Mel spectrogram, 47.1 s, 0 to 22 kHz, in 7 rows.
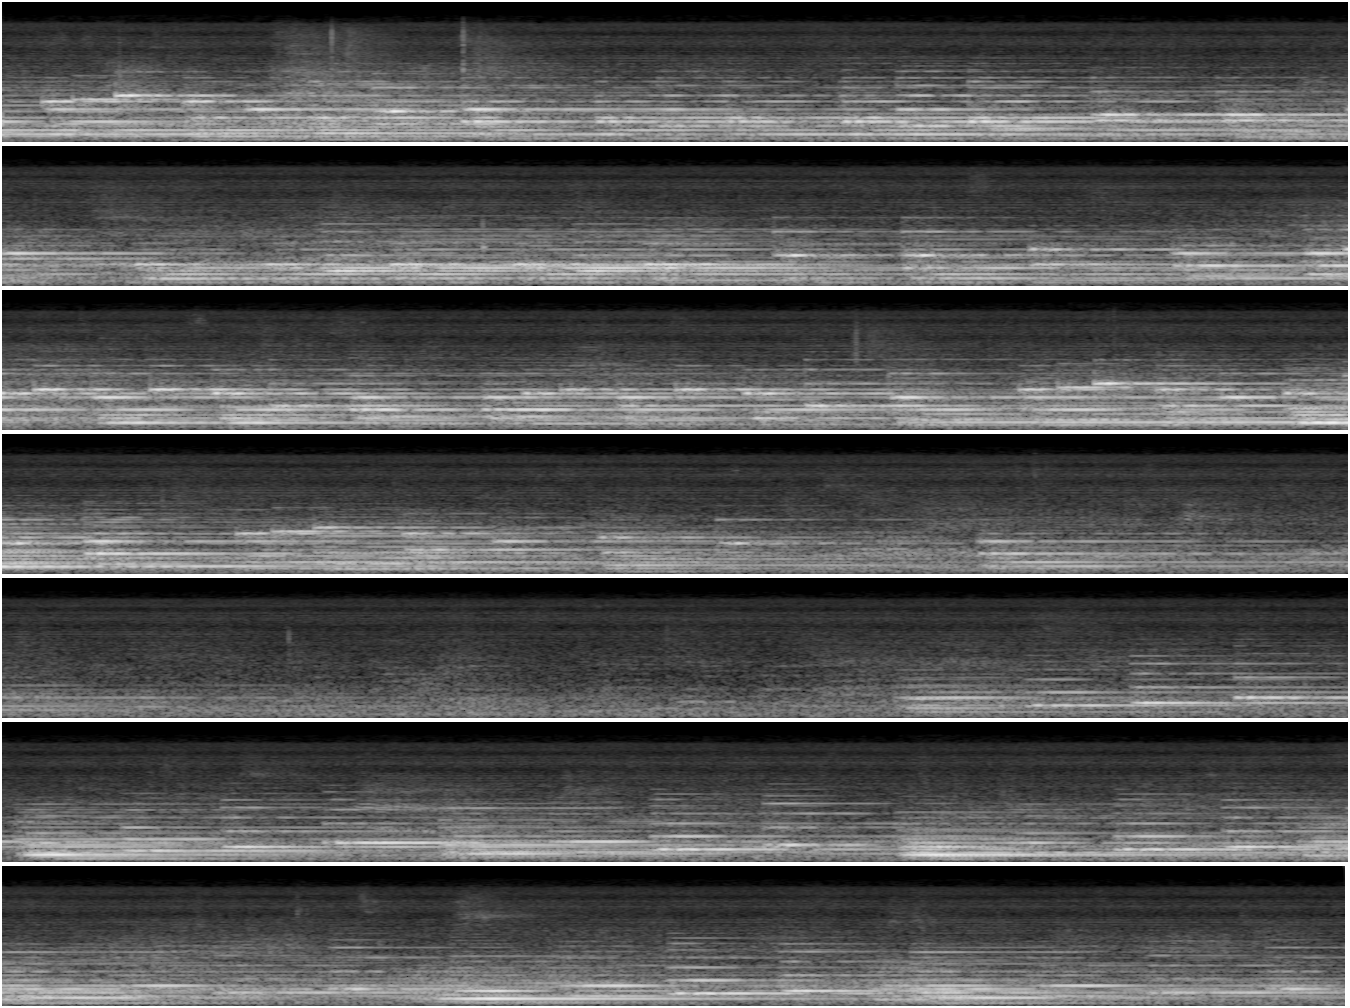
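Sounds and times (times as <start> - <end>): slow classical piano music: 0.0 - 47.0.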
